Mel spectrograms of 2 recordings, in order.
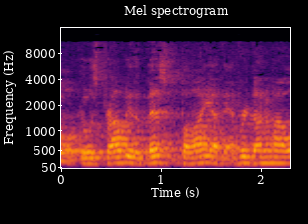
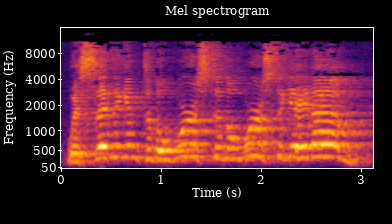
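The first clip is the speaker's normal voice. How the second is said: higher and louder, proclaiming the sentence; booming verdict; 11 semitones higher, 8 dB louder than usual. Acted. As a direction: announce it like a heavenly judge. Heavenly court announces verdict loudly.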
